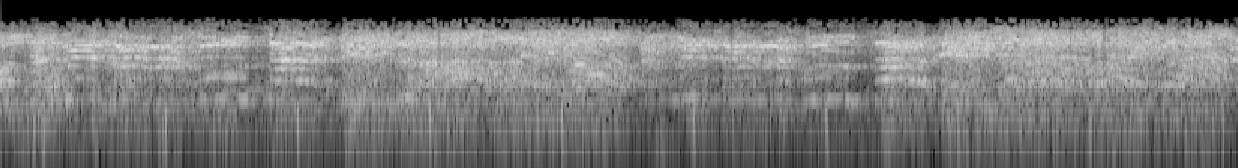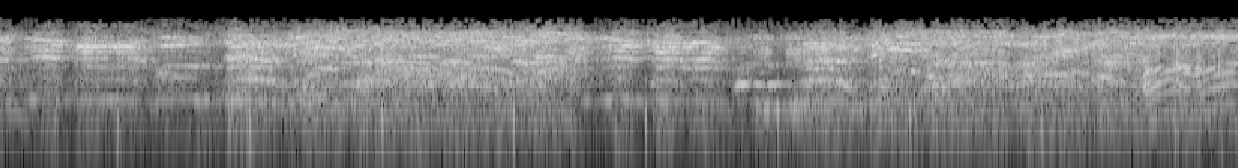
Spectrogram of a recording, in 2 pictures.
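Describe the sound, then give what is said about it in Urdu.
A large crowd shouts the Takbir slogan in unison, loud and continuous, with repeated surging chant phrases roughly every few seconds and a dense roar of many voices throughout. “بھئی نعرہ مت لگائیں اس طرح، نعرہ تکبیر اس طرح مت لگایا کریں.”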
